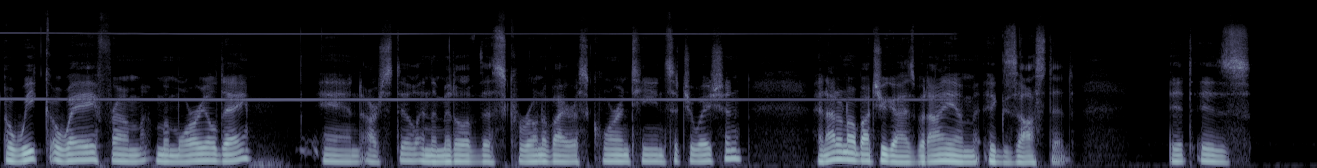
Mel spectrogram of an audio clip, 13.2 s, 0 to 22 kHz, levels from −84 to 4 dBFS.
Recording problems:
high-pitched whine; noticeable; until 9.5 s; 2 kHz, 20 dB below the speech

